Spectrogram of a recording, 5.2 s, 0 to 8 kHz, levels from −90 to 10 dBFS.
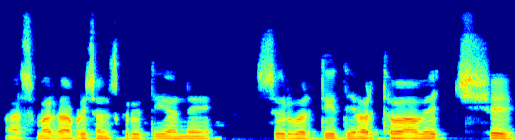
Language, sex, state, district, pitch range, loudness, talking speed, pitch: Gujarati, male, Gujarat, Valsad, 120-125 Hz, -16 LUFS, 80 wpm, 120 Hz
